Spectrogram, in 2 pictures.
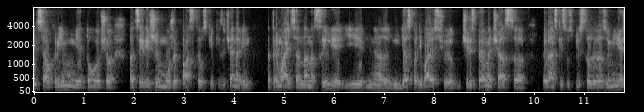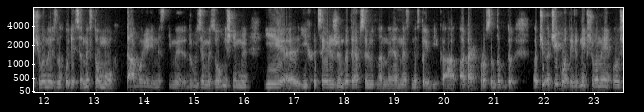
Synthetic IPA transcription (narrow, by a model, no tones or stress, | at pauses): ɪt͡sʲːɐɔkɾʲimjɐk̚t̪ɔɦɔʃt͡ʃɔt̪sɛjɾɪʒɪmːɔʒɛpɑst̪ɪɔskʲilʲkɪzʋɪt͡ʃɑjnɐʋʲin | t̪ɾɪmɑjet͡sʲːɐnɐnɐsɪlʲjɐi | jaspɔdʲiʋɑjʊsʲʃt͡ʃɔt͡ʃeɾɪzpɛwnɪjt͡ʃɑsiɾɑnʲsʲkʲɛsʊsʲpʲilʲst̪ʋɐrɐzʊmʲijɛʃt͡ʃɔʋɔnɪznɐxɔdʲɐt͡sʲːɐnɛwt̪ɔmʊt̪ɑbɔɾʲiinɛsʲtʲimɪd̪ɾuzʲɐmɪzɔwnʲiʃnʲɪmɪijixt̪sɛjreʒɪmʋɛd̪ɛɐpsɔlʲut̪nɐnɛ̰nɛnɛwt̪ɔjbʲḭkɐ̰ɐ̰t̪ɑkpɾɔst̪ɔd̪ɔd̪ɔt͡ʃɔt͡ʃikʊʋɐt̪ɪʋʲid̪nɪxʃt͡ʃɔʋɔnɪ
